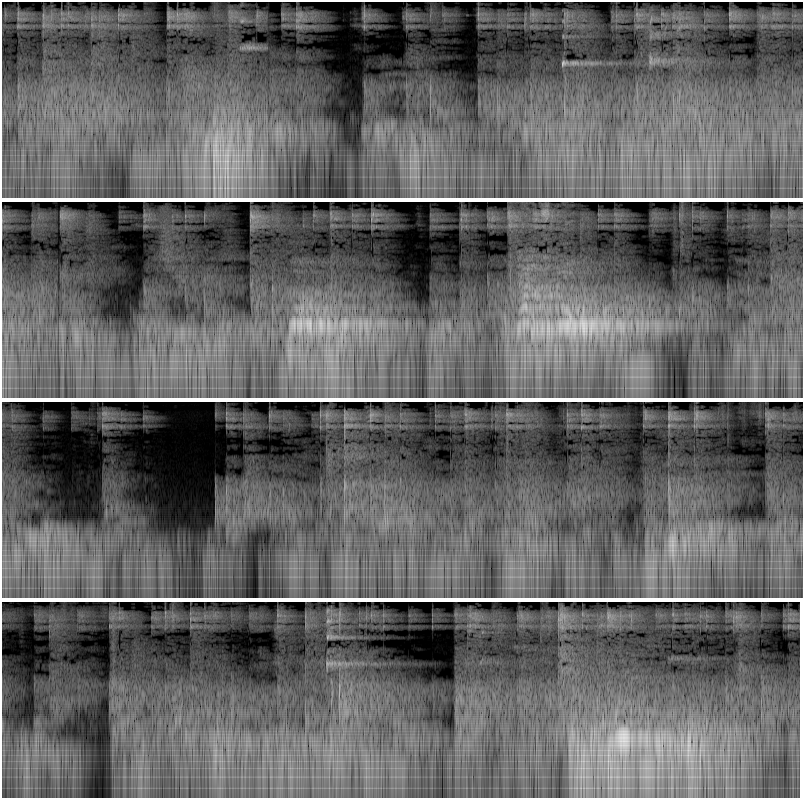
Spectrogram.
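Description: Table tennis ball clicking off rubber-faced paddles and bouncing on the table in quick rallies, with short breaks between points. Voices carry in the hall behind the play.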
